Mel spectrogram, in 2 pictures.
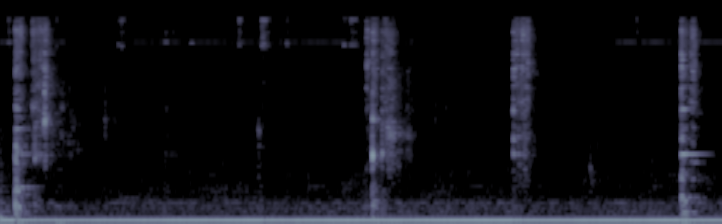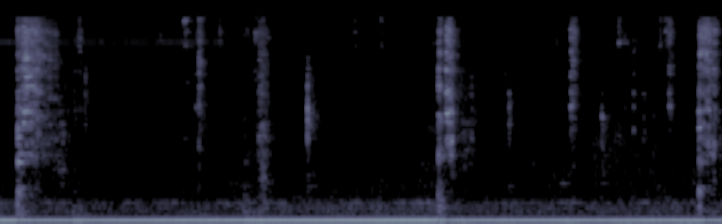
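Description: Cooked rice being mixed by hand or spoon with a sour raw mango seasoning for Karnataka-style mango chitranna, giving soft scraping and clinking taps against a dish, irregular and close, over a steady low hum with no talking.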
